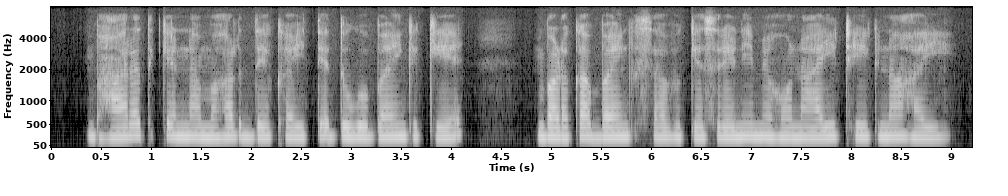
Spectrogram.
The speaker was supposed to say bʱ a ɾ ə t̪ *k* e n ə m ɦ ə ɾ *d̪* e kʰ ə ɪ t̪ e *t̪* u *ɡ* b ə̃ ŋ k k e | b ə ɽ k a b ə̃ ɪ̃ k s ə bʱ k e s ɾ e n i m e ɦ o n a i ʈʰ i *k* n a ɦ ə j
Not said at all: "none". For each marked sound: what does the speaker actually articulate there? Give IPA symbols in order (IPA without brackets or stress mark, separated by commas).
k, d̪, d̪, ɡ, k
